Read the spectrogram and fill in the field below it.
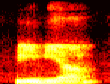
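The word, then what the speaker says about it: Paeonia: और ये देखिए, सबसे पहली चीज मैं आपको एक्सप्लेन करने वाले हूँ, पियोनिया जेपोनिका, या इसको हम शॉर्ट फॉर्म में बोलते हैं पीनिया, ओ साइलेंट, पीनिया जेपोनिका।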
